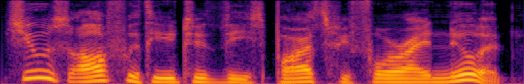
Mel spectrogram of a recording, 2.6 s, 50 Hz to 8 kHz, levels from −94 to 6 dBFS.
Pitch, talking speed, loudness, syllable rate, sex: 140 Hz, 275 wpm, -15 LUFS, 6.1 syllables/s, male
